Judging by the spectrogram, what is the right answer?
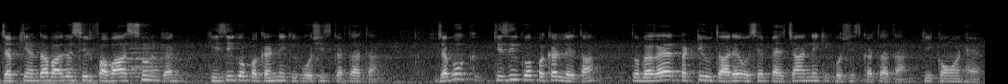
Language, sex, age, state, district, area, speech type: Urdu, male, 18-30, Uttar Pradesh, Azamgarh, urban, spontaneous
